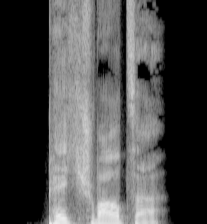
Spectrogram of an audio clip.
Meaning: inflection of pechschwarz: 1. strong/mixed nominative masculine singular 2. strong genitive/dative feminine singular 3. strong genitive plural
- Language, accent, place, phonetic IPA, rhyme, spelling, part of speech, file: German, Germany, Berlin, [ˈpɛçˈʃvaʁt͡sɐ], -aʁt͡sɐ, pechschwarzer, adjective, De-pechschwarzer.ogg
